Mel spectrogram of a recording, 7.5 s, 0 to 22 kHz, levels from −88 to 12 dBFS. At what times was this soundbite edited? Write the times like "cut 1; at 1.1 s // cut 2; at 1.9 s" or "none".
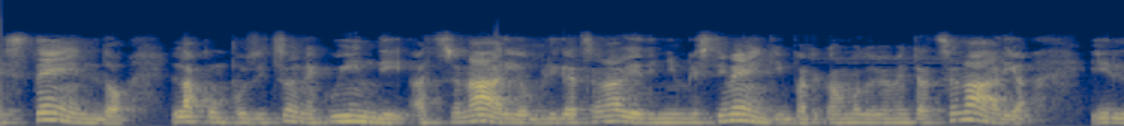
none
